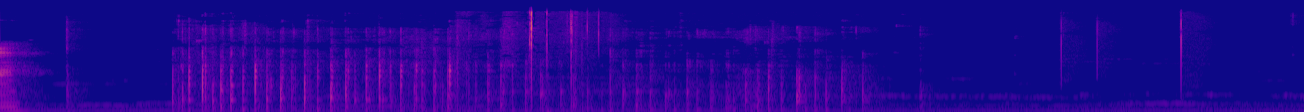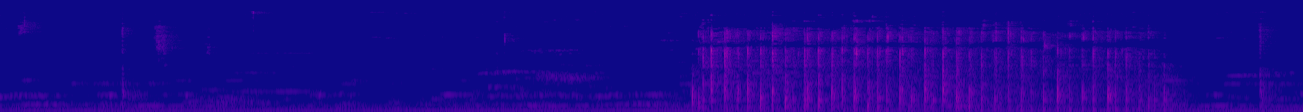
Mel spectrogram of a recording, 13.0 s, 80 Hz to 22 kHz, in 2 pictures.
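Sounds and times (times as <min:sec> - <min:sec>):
faint low hum: 0:00.0 - 0:13.0
hookah water bubbling: 0:00.8 - 0:04.6, 0:10.0 - 0:12.6.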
